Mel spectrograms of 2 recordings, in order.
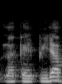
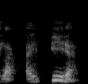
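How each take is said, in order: First: Caipirá stressed on its last syllable, the A; accent on final A. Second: Said in the usual way. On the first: Shown as a demonstration. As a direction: correct it to caipirá, rising onto the final A. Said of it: "la caipirá con acento en la A". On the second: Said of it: "perdón, la caipirá con acento en la A".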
